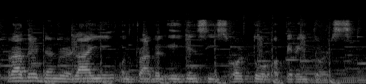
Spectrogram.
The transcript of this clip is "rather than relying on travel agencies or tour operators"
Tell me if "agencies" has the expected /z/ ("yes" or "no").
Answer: no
